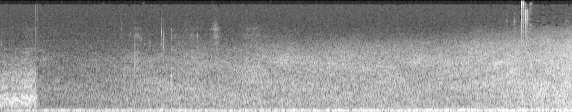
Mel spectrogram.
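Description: Steady roar of jet engines on an airport apron in the Airport Madness video game, a continuous broadband rumble lasting throughout with no talk.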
